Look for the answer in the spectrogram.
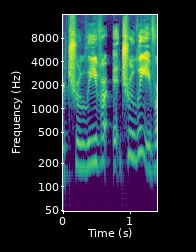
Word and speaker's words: Trulieve: You're also this awesome cannabis ambassador for Trulieve, right? Am I saying it correctly? – Yes. And EO.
